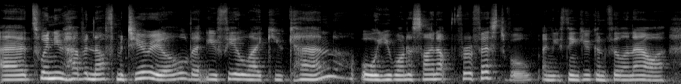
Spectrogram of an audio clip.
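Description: A woman's fairly high voice at a fairly quick pace with hardly any pauses, fairly even intonation and noticeable background noise. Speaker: comedian and podcast host. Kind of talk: solo Q&A podcast, casual monologue. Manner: fast.

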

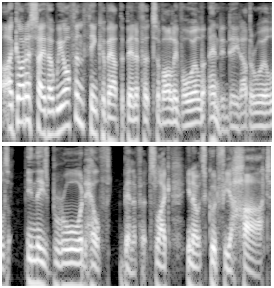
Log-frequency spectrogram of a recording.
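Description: A man speaks with an Australian accent at a moderate pace, his pitch rising and falling in an ordinary way. The sound is dry and close with no echo, and the recording is very clean over a silent background. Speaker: podcast host interviewer. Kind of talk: interview.

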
